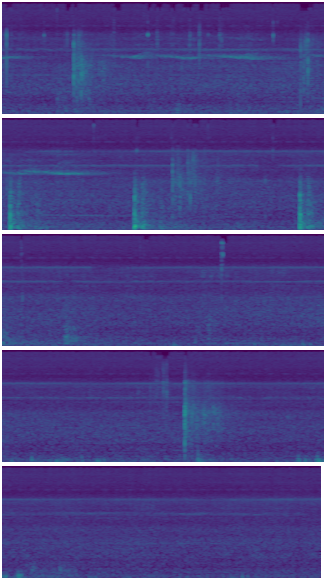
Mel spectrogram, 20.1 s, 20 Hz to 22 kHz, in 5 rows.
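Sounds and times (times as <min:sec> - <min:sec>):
faint firework pops: 0:00.0 - 0:09.2, 0:13.9 - 0:15.0
fireworks bangs: 0:00.6 - 0:09.3, 0:14.3 - 0:15.1.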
